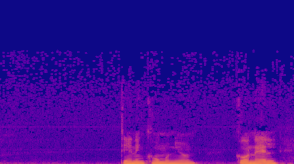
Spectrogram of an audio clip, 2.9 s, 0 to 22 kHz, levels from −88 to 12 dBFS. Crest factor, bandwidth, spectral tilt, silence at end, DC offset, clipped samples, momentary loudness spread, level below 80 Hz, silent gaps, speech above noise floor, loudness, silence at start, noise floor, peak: 18 dB; 11.5 kHz; -8 dB/octave; 0 s; under 0.1%; under 0.1%; 8 LU; -62 dBFS; none; 32 dB; -25 LUFS; 1.2 s; -55 dBFS; -10 dBFS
